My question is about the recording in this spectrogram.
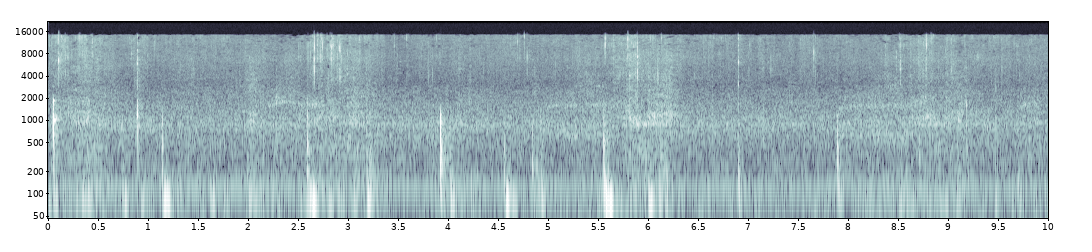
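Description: Batter being folded by hand with a wooden-handled spoon in a glass mixing bowl: irregular soft knocks and taps of the spoon against the glass, about one a second, amid quiet stirring of the thick dough.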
